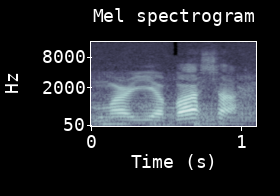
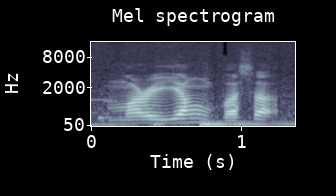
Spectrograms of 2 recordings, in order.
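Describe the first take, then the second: First: Maria runs into Basa with no 'ng' sound. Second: An 'ng' sound links Maria to Basa. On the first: The speaker calls it right. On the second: The speaker calls it wrong.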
